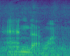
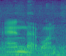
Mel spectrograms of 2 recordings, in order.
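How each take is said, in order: Both takes have the same delivery.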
